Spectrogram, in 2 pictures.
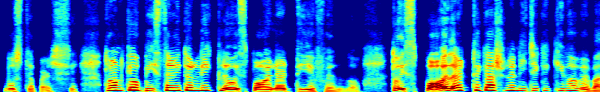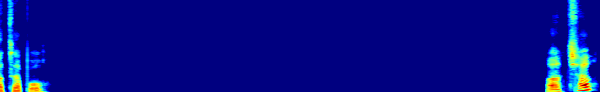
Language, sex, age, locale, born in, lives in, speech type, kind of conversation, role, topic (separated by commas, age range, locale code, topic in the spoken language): Bengali, female, 25-29, bn-BD, Bangladesh, Bangladesh, read, expert-assistant, asker, কোনও বই নিয়ে আলোচনা পড়ে, সেটি বিশ্বাসযোগ্য কিনা বুঝতে গেলে কী কী লক্ষ করা উচিত?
